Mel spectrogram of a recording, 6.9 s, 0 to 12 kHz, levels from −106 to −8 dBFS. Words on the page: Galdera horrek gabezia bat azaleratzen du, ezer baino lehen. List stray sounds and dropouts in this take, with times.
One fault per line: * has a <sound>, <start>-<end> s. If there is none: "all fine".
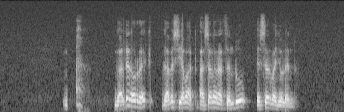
* has a cough, 1.5-1.8 s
